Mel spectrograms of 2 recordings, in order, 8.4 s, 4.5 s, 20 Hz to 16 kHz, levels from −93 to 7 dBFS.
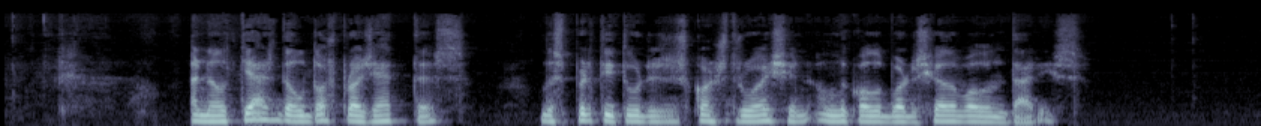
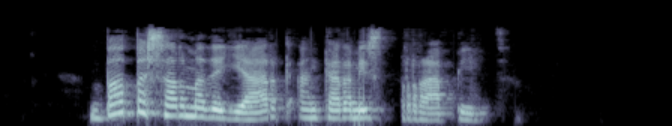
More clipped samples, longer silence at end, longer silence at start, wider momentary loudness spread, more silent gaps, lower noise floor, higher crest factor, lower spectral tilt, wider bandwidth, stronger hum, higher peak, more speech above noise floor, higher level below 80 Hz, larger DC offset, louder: neither; about the same, 1.2 s vs 1.25 s; second, 0.4 s vs 0.6 s; about the same, 10 LU vs 11 LU; neither; second, -74 dBFS vs under -90 dBFS; about the same, 20 dB vs 18 dB; first, -7 dB/octave vs -3 dB/octave; first, 11 kHz vs 8 kHz; first, 50 Hz at -60 dBFS vs none; second, -6 dBFS vs -2 dBFS; second, 50 dB vs over 72 dB; about the same, -60 dBFS vs -58 dBFS; neither; second, -25 LUFS vs -18 LUFS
